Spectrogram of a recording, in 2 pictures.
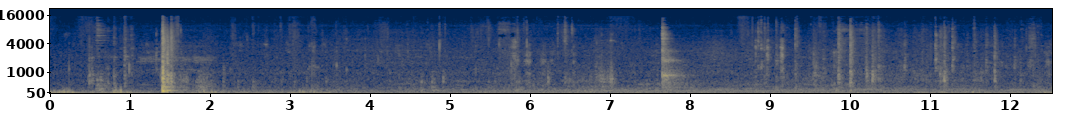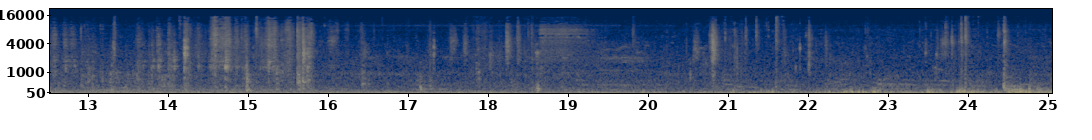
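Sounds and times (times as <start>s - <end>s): hand tools clicking and knocking: 6.2s - 8.1s.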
